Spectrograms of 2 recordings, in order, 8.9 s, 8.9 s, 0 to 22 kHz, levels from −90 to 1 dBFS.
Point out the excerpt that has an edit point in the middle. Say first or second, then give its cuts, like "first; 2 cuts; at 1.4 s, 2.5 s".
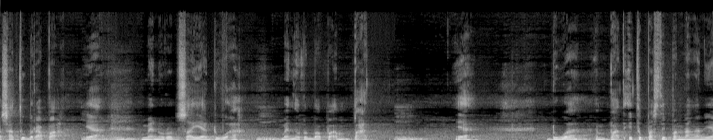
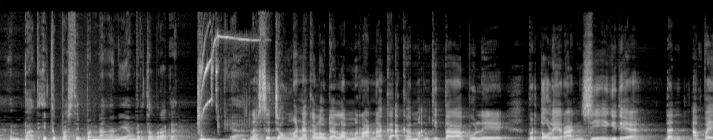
second; 1 cut; at 2.7 s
